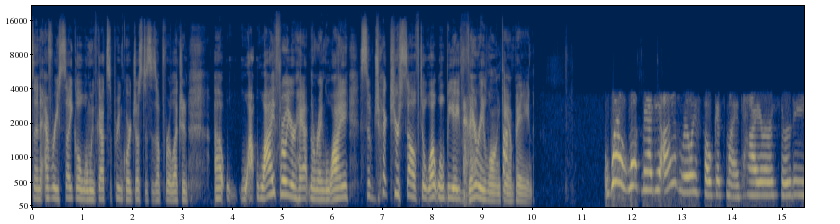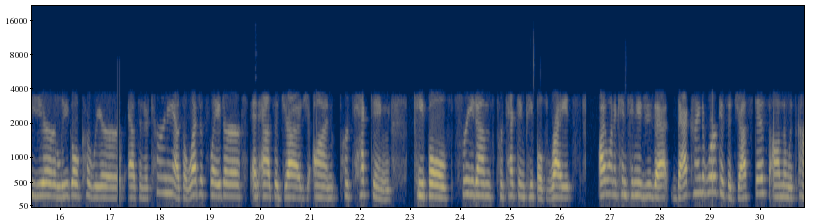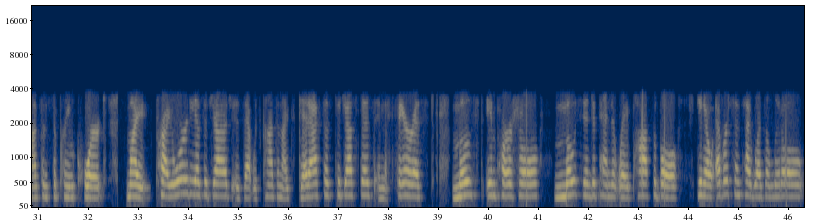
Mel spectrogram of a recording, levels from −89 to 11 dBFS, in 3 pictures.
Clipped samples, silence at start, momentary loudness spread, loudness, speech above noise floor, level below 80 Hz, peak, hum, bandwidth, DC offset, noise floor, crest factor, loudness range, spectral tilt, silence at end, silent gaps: under 0.1%; 0 s; 12 LU; -22 LUFS; 48 dB; -64 dBFS; 0 dBFS; none; 16 kHz; under 0.1%; -70 dBFS; 22 dB; 4 LU; -4 dB/octave; 0.05 s; none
